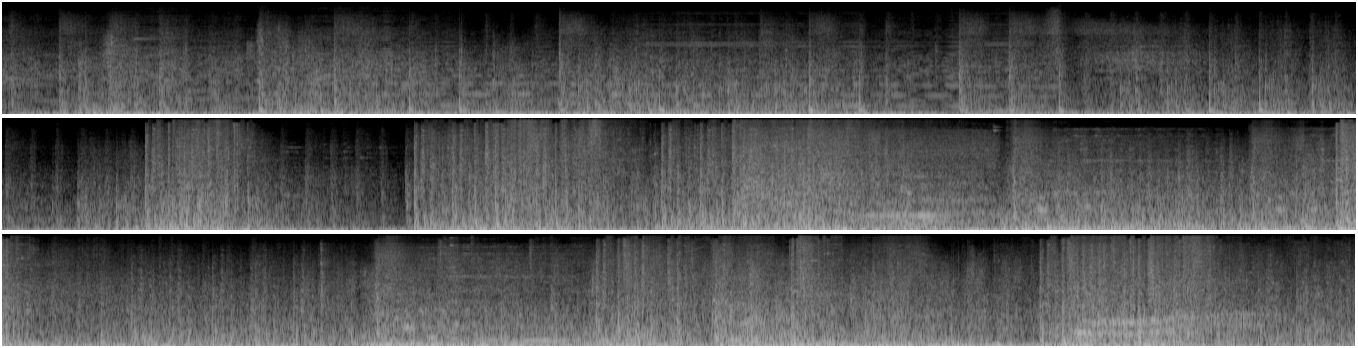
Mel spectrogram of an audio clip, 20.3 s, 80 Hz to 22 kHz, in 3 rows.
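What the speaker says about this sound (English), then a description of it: "Oh, someone's shooting at me." Heavy gunfire in a Warhammer 40K battle game: dense bursts of shots, crashes and mechanical clatter fill the whole stretch, loud and continuous, with brief lulls between volleys.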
